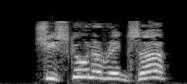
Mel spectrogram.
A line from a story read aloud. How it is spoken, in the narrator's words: Haskin shouted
